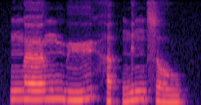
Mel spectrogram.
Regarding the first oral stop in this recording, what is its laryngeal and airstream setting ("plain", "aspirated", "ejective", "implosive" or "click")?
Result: plain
